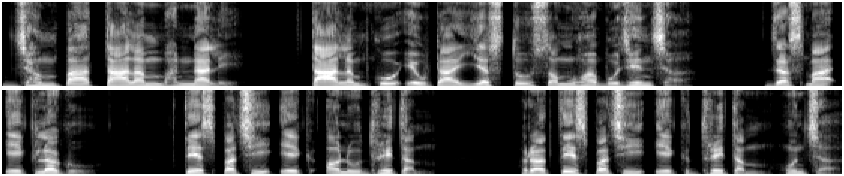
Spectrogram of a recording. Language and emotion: Nepali, neutral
